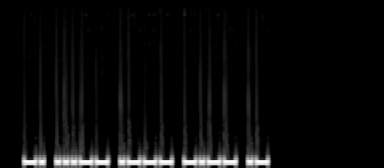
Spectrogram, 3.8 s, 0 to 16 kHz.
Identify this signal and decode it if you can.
Morse code, heard as a keyed tone, about 30 wpm, 700 Hz. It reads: N3JYA
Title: USA Call Signs - 5 Characters - 3x Character Spacing - 30wpm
